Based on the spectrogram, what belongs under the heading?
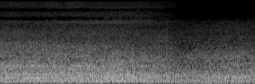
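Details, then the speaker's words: Chevrolet/GMC 5.3 L truck, engine off after 15-minute drive, temp gauge reading low at 160: steady rushing whoosh of air with no engine beat; radiator fan keeps running after shutdown, suspected failed coolant temperature sensor. "So the fan stays running. So, common problem with the 5.3 liters is the coolant temp sensor, which I've got one right here."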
